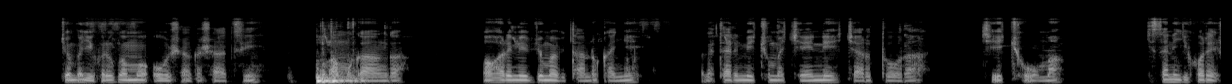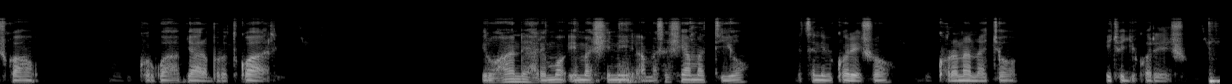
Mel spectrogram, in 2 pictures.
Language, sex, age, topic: Kinyarwanda, male, 18-24, health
